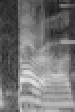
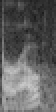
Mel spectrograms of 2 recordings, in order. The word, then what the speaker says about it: borough: So I think this should be bara, the very last word that we have mentioned. Exactly. Great job. And it can also be pronounced borough.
